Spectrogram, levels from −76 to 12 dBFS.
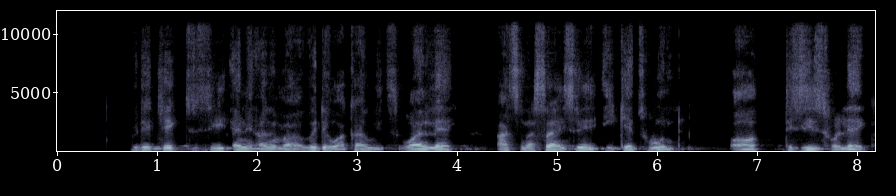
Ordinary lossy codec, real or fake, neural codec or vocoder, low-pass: none; fake; codec, 24 kHz, 3 kbps, HILCodec; 10.8 kHz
